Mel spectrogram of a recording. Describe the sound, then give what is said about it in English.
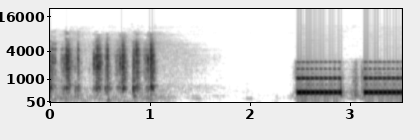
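Telephone ringing on a call being placed: two loud bursts of bright electronic trilling ring, separated by a short pause. “It was ringing. A man answered the phone.”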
